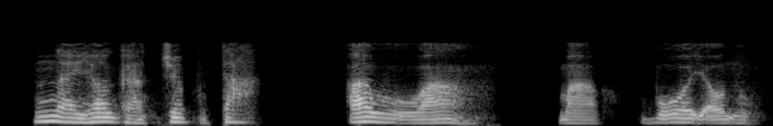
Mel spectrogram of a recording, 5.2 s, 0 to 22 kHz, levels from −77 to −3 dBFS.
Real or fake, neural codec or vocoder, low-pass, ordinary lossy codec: fake; codec, 16 kHz in and 24 kHz out, 0.4 kbps, LongCat-Audio-Codec, two codebook decoder; 5.4 kHz; none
